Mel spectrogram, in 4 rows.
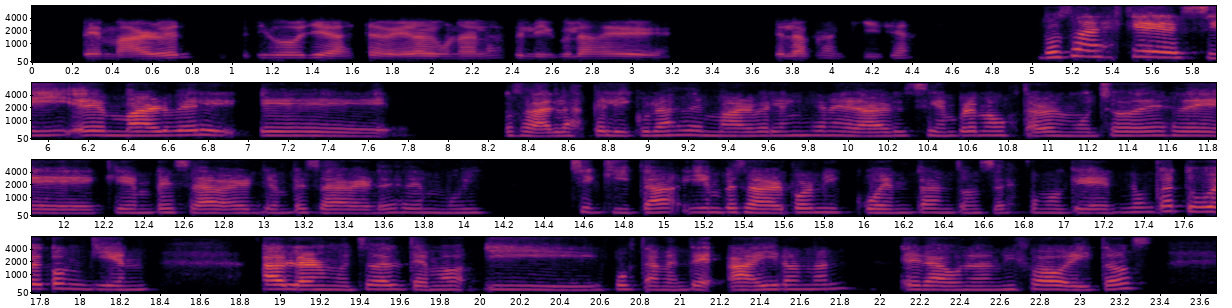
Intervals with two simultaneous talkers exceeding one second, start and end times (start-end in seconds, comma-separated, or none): none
